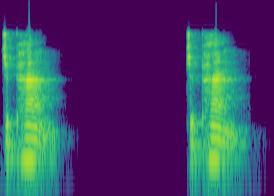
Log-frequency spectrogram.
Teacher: Quite clearly, the stressed syllable is the second one. So I'm putting a lot more effort when I'm saying pan.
